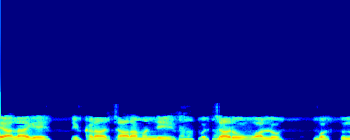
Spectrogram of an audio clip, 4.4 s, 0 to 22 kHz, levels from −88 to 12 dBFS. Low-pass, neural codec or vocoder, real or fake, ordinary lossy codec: 7.2 kHz; autoencoder, 48 kHz, 32 numbers a frame, DAC-VAE, trained on Japanese speech; fake; MP3, 24 kbps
